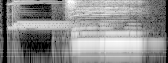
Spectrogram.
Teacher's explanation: raise the front of your tongue to the hard palate, then slightly pull back to form a gap. Air pushes out, causing the vocal cords to vibrate.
